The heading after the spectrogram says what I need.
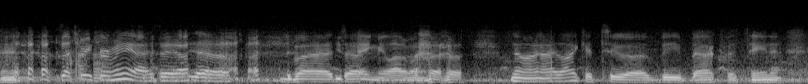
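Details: Adult man with aphasia from brain damage in a car accident 12 years earlier, still recovering; aphasia.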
